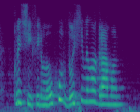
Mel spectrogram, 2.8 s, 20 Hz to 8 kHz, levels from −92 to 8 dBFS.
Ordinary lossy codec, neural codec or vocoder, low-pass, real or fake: AAC, 48 kbps; codec, 16 kHz, 2 kbps, X-Codec, HuBERT features, trained on general audio; 7.2 kHz; fake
